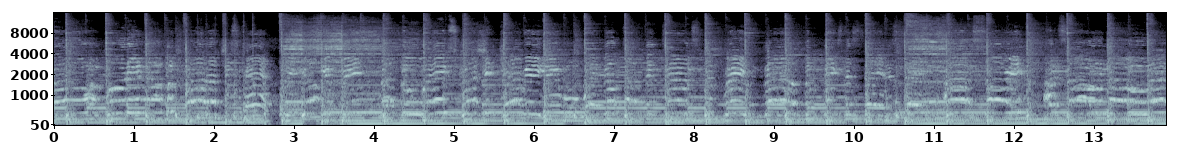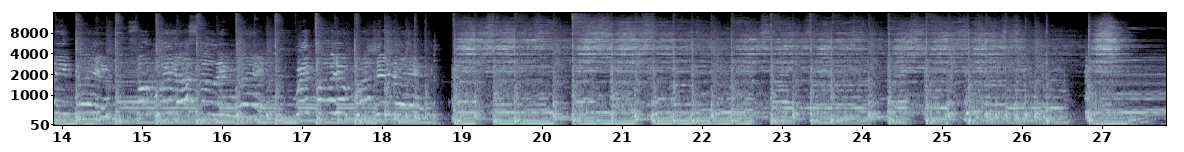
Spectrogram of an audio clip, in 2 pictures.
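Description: Live rock band playing full out: drum kit, amplified electric guitars and bass, with a singer. About two-thirds through the band drops out for a moment and comes back in with crashing cymbals, and near the end the song draws to its close.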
